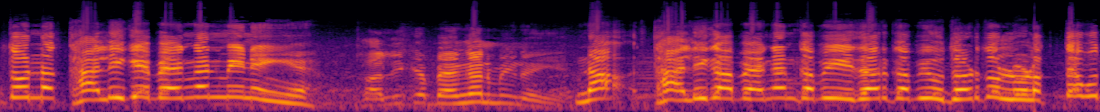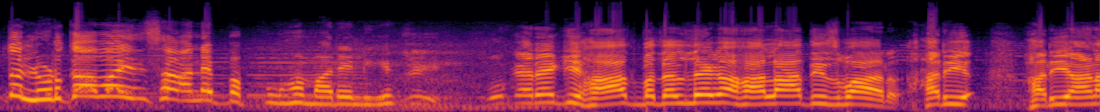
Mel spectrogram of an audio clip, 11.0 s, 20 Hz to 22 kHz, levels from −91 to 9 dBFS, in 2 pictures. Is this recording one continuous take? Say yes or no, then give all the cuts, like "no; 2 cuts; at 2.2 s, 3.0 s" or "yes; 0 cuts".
yes; 0 cuts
